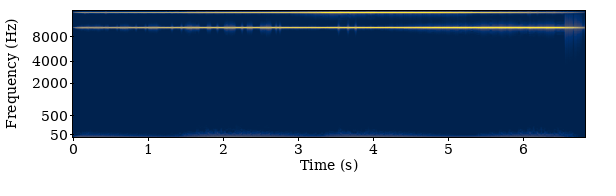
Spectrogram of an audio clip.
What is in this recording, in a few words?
Sci-Fi Electronic High Pitched Noise; Science Fiction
